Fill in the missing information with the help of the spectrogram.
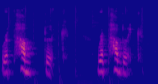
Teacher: can you hear that in republic, it's the second syllable that's stressed. The first syllable reduces right down. It becomes the schwa.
